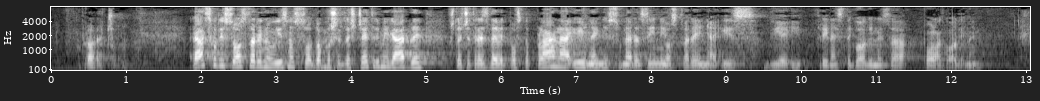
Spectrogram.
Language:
Croatian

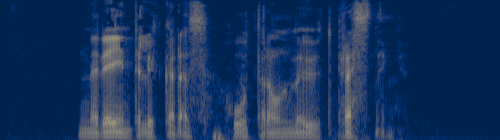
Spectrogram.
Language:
Swedish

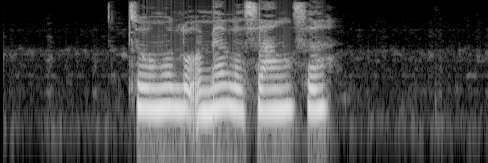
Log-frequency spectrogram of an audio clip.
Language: Bafut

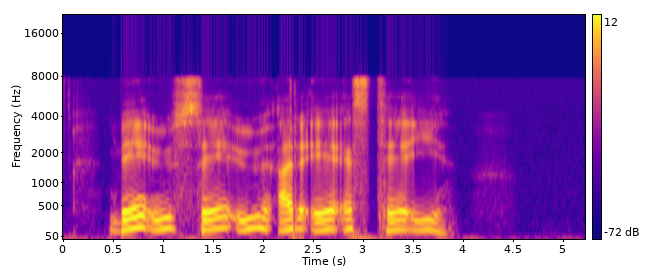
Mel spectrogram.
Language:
Norwegian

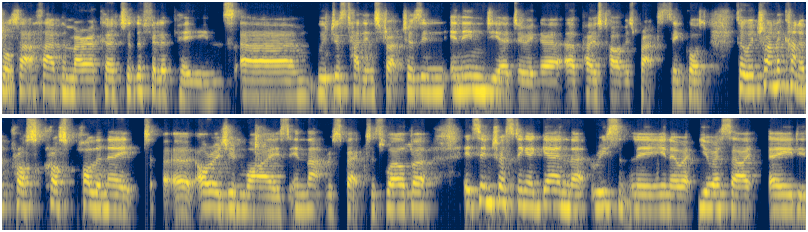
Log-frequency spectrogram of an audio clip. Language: English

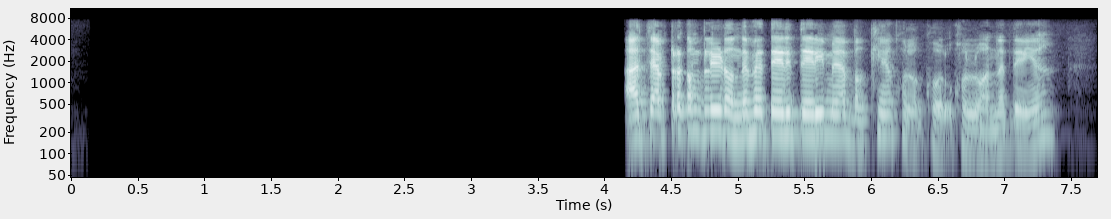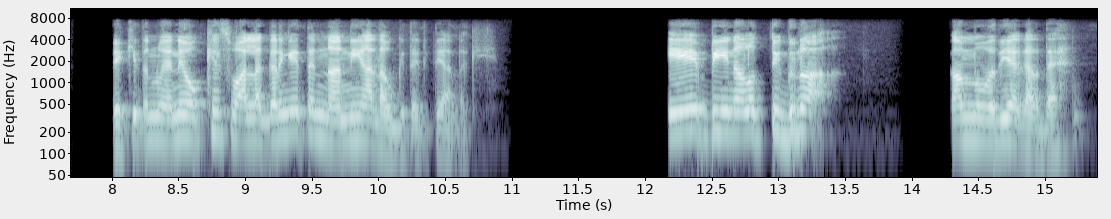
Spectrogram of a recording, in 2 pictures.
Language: Punjabi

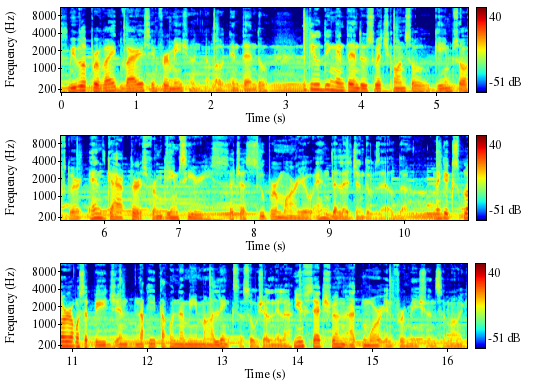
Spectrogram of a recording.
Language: Filipino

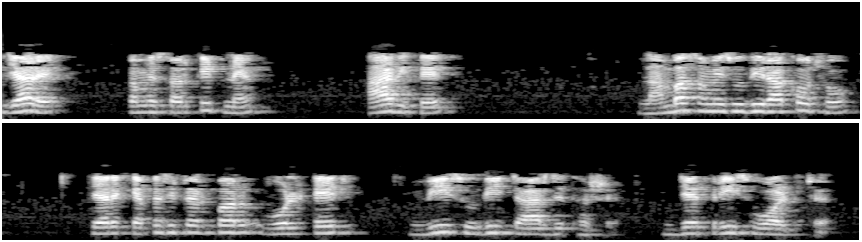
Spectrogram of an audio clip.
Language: Gujarati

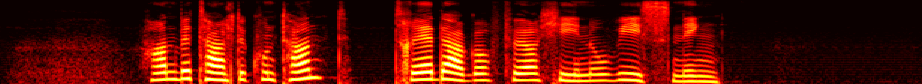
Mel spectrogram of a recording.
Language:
Norwegian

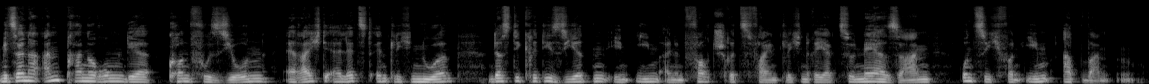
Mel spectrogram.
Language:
German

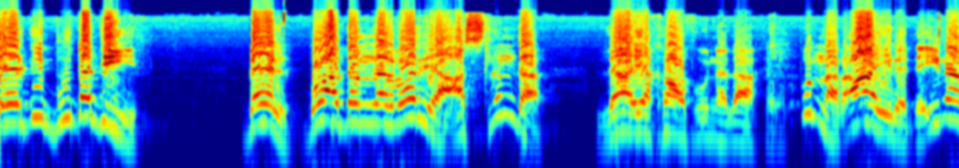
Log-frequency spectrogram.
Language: Turkish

